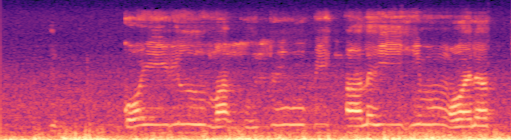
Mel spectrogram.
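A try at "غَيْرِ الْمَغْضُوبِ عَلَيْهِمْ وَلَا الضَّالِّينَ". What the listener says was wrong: আচ্ছা, দদে আরো টান দিতে হবে, ধীরে ধীরে অভ্যাস করবেন। দ দ শ্বাস ধরতে ধরতে, ঠিক আছে, ধরতে ধরতে আসবে আরো।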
